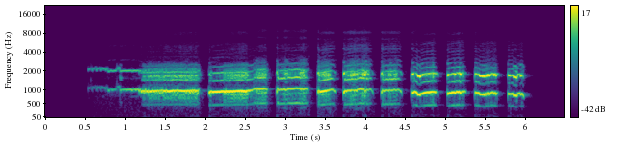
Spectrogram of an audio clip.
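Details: Red junglefowl hen calling: a long drawn nasal note followed by a run of about nine short, loud, harsh clucking notes, slightly irregular, roughly three per second, with no other sounds.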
